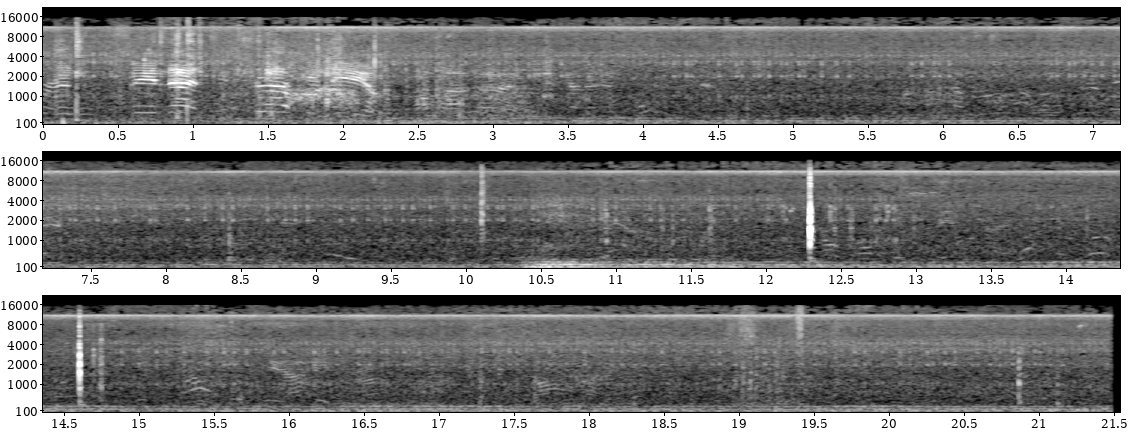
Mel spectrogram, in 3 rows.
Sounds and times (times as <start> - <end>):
Vehicle: 0.0 - 21.5.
